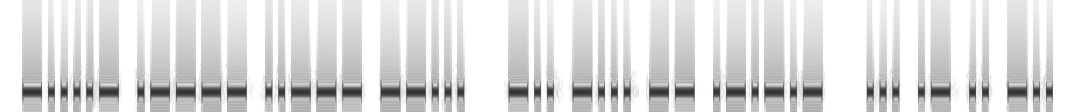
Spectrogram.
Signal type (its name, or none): Morse code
